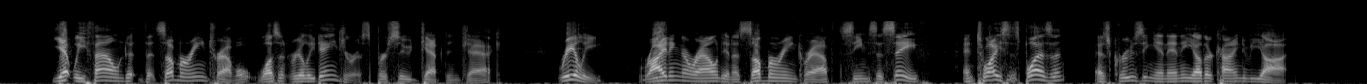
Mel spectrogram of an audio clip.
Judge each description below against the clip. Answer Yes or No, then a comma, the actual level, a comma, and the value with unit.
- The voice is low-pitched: No, medium, 150 Hz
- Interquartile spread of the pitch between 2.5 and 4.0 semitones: No, average, 4.5 semitones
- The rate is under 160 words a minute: Yes, average, 150 wpm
